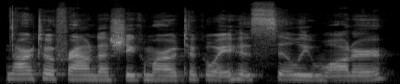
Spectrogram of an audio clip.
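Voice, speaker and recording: Young female fan fiction narrator, slightly low pitch, playful, giggly, informal banter. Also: flat delivery, quick pace. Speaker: co-host, fan fiction reader.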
